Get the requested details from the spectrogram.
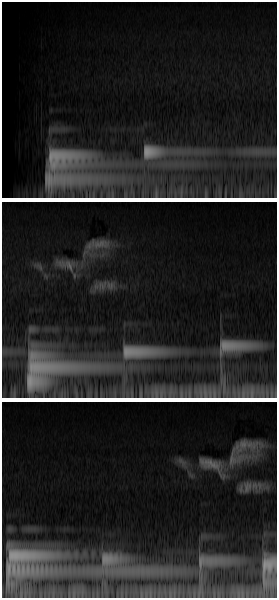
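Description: black-throated blue warbler song

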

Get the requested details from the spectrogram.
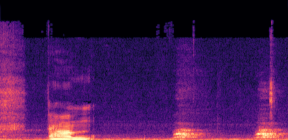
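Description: excited dog barking

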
